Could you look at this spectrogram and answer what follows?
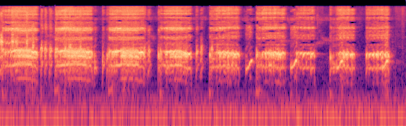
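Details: Lure recording of a white-breasted waterhen for trapping wild birds: strident repeated croaking notes about twice a second, later notes ending in short upward-sliding hooks, loud and distorted.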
